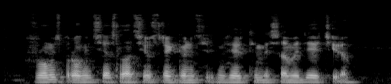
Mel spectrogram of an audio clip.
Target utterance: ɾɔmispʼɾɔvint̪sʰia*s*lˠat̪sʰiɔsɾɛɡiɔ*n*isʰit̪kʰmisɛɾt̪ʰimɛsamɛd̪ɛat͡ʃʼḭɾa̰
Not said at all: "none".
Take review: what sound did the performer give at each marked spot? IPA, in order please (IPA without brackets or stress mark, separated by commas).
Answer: s, n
